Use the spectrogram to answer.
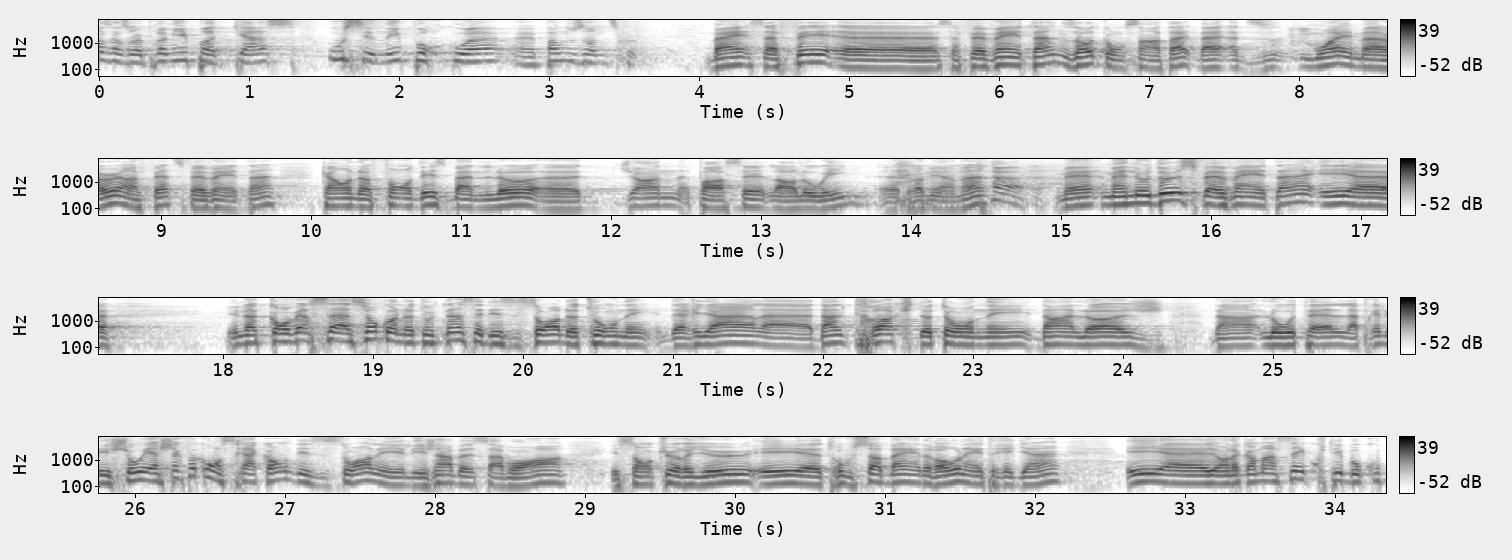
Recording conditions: live audience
